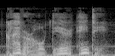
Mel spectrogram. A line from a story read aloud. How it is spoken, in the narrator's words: he whispered to me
